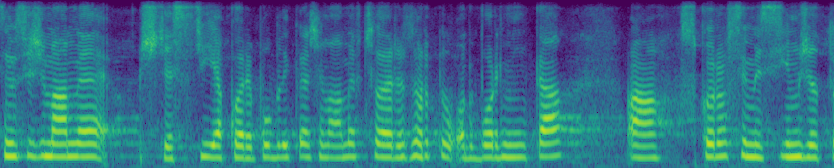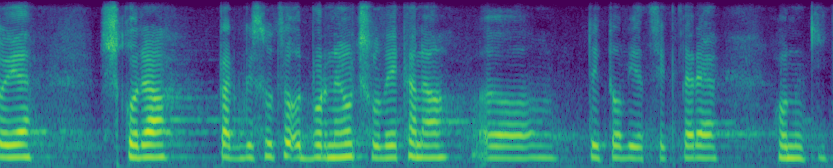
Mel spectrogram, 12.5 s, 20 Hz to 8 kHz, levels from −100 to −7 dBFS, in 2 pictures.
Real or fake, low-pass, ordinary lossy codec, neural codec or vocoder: fake; 7.2 kHz; Opus, 32 kbps; codec, 44.1 kHz, 3.4 kbps, Pupu-Codec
